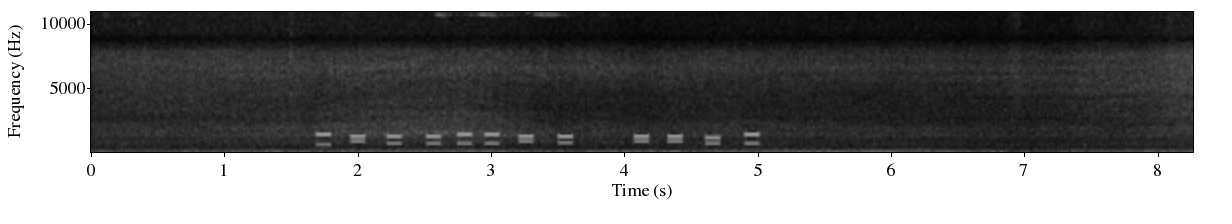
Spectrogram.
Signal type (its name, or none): DTMF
